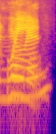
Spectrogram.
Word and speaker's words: Nguyen: your last name is actually pronounced Wing or new yeah or Wing yeah new which do you prefer I prefer Wing okay Enrique's win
